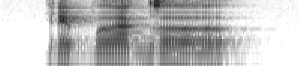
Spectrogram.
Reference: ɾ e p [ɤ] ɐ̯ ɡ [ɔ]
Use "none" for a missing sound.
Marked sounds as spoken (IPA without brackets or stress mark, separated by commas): ɤ, ɤ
